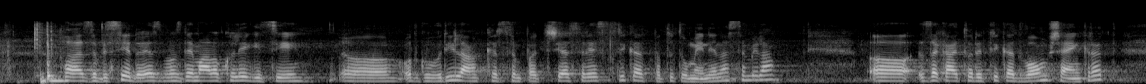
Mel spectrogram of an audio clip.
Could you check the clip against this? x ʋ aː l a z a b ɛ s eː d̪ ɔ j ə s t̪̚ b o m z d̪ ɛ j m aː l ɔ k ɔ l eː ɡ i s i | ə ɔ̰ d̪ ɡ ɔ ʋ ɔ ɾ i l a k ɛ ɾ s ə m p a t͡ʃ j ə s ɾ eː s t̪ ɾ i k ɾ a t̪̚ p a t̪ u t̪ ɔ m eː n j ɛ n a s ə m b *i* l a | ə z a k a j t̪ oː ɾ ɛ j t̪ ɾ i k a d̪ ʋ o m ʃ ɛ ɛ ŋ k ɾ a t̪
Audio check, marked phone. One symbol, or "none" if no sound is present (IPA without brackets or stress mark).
i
